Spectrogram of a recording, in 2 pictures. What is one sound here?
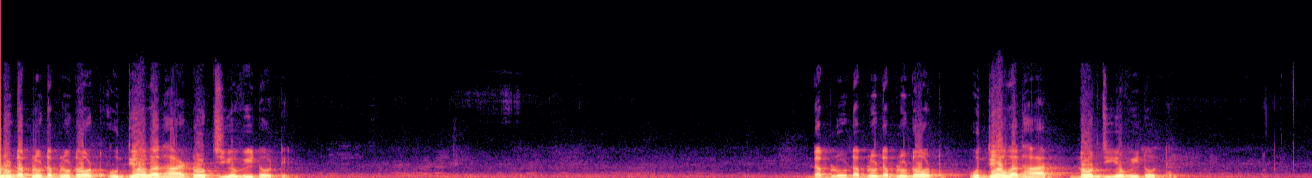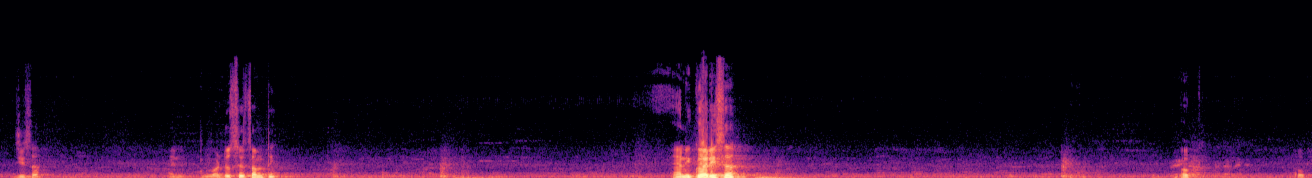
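A young man speaks through a microphone in pauses, amplified over loudspeakers.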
